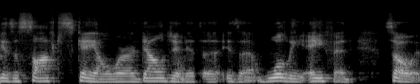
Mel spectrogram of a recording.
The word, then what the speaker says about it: adelgid: I'm not going to pronounce it right, the agelid. Adelgid, yes, adelgid.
